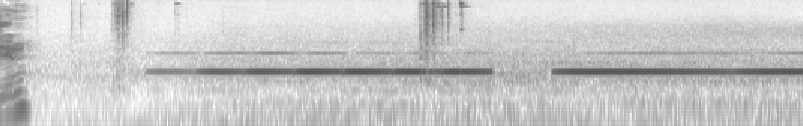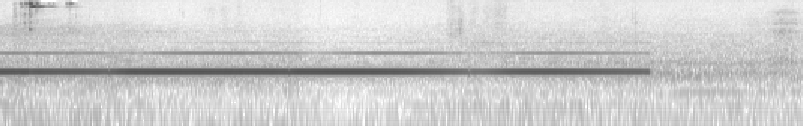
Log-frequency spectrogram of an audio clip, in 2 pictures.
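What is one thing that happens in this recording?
A car's warning chime beeps steadily.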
